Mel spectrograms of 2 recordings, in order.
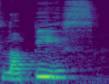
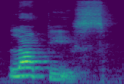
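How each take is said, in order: First: "lápiz" wrongly stressed on PIZ, the last syllable. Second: "lápiz" stressed on LÁ, the first syllable. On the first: Teacher showing the mistake, "lápiz" stressed on last syllable. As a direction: say "lápiz" with the weight on the end. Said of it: "The word is not pronounced". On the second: Teacher showing the correct word, "lápiz" stressed on first syllable. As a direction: say "lápiz" with the weight on lá. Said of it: "it's pronounced". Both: Shown as a demonstration.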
